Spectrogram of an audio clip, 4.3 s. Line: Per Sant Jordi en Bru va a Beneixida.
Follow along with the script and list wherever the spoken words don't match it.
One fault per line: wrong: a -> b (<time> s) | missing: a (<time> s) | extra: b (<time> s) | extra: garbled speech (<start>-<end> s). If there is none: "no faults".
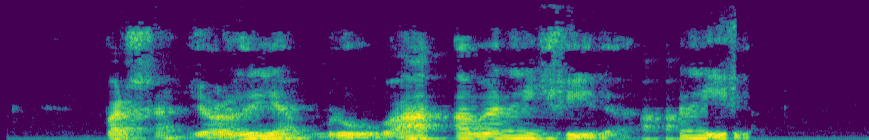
extra: garbled speech (3.2-3.8 s)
